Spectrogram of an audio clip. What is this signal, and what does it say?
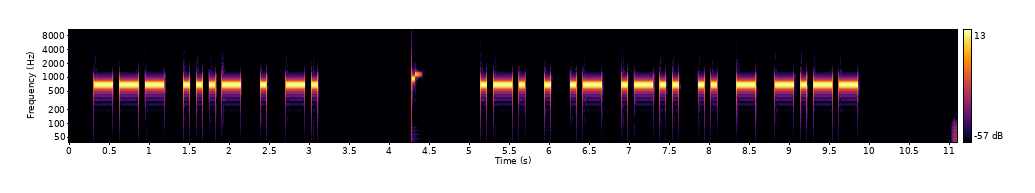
Morse code, heard as a keyed tone, about 15 wpm, 700 Hz. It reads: OVEN REALITY
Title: Sentences from Top 1200 Words - New Word Drill Alt - 15wpm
